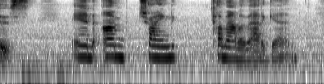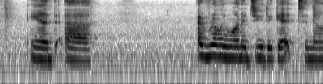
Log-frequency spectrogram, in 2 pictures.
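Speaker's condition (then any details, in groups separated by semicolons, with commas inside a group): Spastic quadriplegic cerebral palsy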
